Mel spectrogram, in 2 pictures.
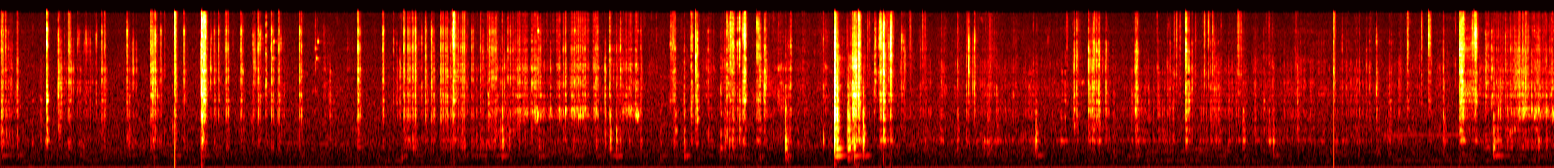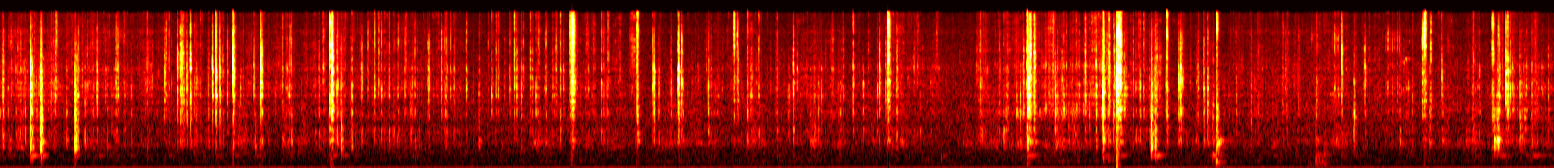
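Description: Irregular clicks, taps and scrapes of screwdrivers against the plastic of a Nissan Leaf LED headlight as its lens is pried off the housing against tough, stringy sealant.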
